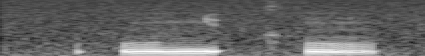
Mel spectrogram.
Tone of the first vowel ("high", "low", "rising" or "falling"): high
